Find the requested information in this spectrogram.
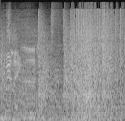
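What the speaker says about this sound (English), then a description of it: "Snipers continuing to fire on the mortars." Rapid sniper and gunfire volleys crackle in a multiplayer war video game match, dense overlapping shots and booms heard at moderate distance beneath a commentator's voice.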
